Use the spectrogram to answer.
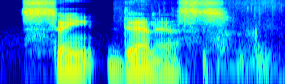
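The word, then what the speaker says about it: Saint Denis: Let's now I guess we'll ride down to St. Dennis. That's how it's pronounced.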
